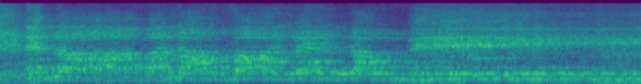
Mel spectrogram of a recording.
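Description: A choir singing a Samoan song (pese) in harmony, holding sustained chords that shift a few times.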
